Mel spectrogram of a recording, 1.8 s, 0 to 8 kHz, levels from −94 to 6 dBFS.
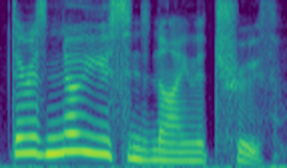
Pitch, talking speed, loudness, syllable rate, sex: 220 Hz, 265 wpm, -16 LUFS, 6.9 syllables/s, female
